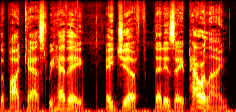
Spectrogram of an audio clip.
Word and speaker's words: GIF: Is it just me, or can you hear this GIF? – And I do like that pronunciation with the hard G there, just to get that one out there on the topic of language.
